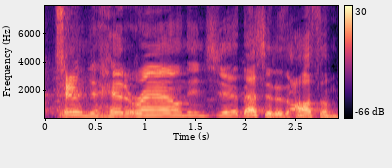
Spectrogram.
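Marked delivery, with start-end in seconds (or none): none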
